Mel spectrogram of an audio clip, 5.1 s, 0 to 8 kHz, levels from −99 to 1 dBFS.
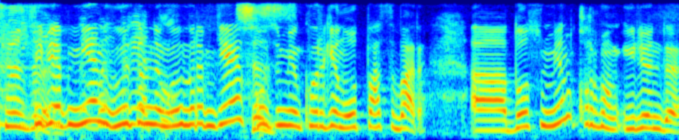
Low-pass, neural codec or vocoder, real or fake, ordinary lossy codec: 7.2 kHz; none; real; none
